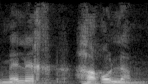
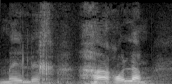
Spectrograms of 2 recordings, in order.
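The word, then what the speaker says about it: מלך העולם: Mucho lo que más veo y la verdad a veces me duele, pero la gente sube al sefer y el melejolam no es meleamolam melejolam así casi ni se le entiende, casi no lo pronuncia.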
